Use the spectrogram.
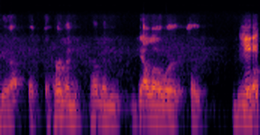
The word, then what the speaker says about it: Gello: But the Herman Gello or Gello. I think it's pronounced Gilo. That's how I remember it from my childhood.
